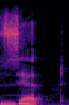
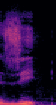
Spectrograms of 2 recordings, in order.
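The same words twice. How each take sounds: First: The letter is said in a British accent. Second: The letter is said in an American accent. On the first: "orang-orang uh, British ya uh, membacanya Z" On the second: "kita memakai aksen Amerika"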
